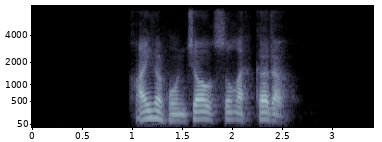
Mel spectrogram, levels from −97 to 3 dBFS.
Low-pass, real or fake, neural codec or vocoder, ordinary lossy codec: 7.2 kHz; fake; codec, 16 kHz, 0.5 kbps, FunCodec, trained on Chinese and English, 25 frames a second; Opus, 32 kbps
